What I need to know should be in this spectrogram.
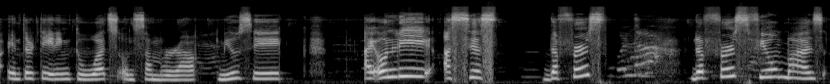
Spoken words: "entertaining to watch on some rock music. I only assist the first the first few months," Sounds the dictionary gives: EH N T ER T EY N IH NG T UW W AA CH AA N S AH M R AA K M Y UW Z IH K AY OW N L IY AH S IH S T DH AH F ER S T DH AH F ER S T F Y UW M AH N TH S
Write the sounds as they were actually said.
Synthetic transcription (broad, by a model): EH N T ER T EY N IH NG T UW W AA S AA N S AH M R AA K M Y UW S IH K AY OW N L IY AH S IH S T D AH F ER S T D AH F ER S T F Y UW M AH N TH S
